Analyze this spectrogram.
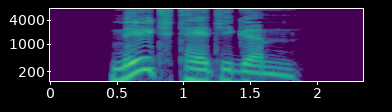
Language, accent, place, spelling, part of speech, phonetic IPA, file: German, Germany, Berlin, mildtätigem, adjective, [ˈmɪltˌtɛːtɪɡəm], De-mildtätigem.ogg
- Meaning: strong dative masculine/neuter singular of mildtätig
